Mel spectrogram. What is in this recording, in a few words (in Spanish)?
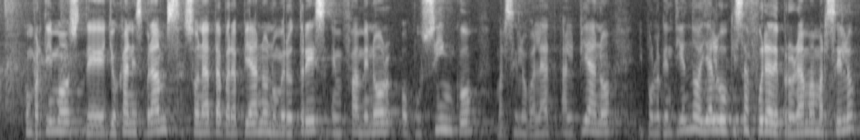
Palabras Locutora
